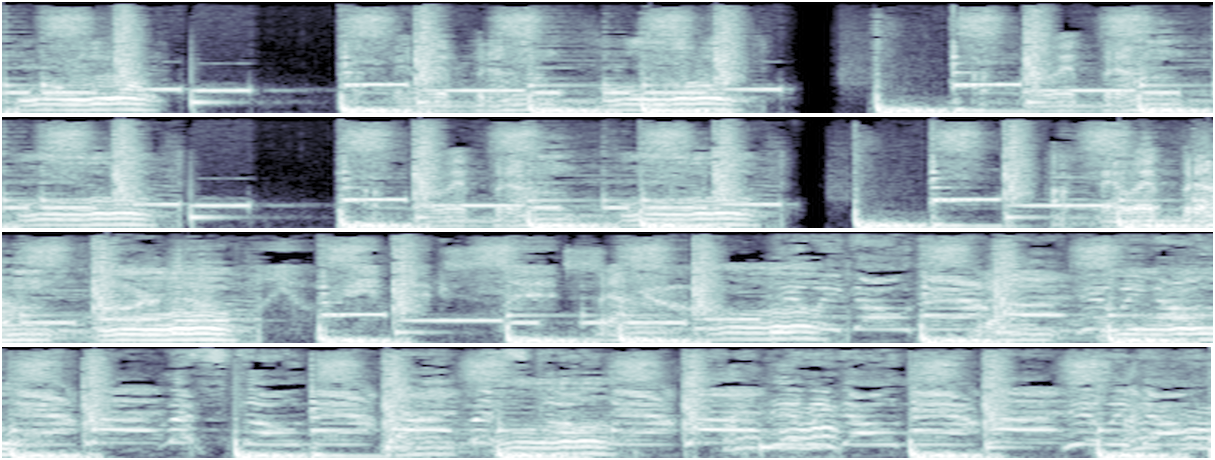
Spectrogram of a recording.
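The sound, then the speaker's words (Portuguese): A loud techno trance remix with bright, stacked synth tones chopped into stuttering bursts, broken by several brief silent gaps before building into a denser, continuous stretch; no one talks over it. “Nós vamos colocar uma música techno trance do …”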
